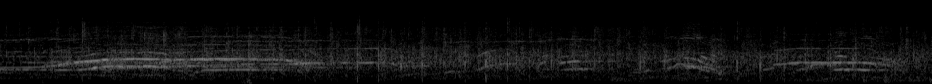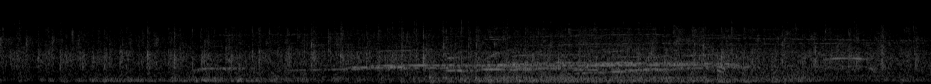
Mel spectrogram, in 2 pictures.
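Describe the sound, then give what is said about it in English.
An audience claps and stomps their feet to rejoice over people being saved, in a steady, sustained burst, with cheering and shouting voices mixed throughout, loud for the whole stretch. “So that's why we're going to stomp feet and clap and be happy, because that's what heaven is doing at the moment.”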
